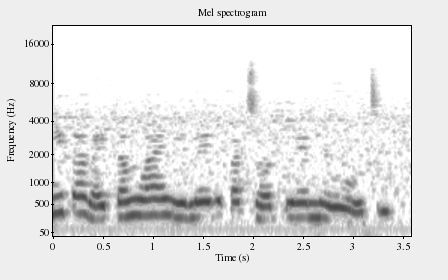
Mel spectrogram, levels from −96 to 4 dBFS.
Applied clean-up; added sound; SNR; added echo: classical method Wiener filter.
